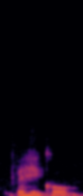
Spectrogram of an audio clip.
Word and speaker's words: vehicle: Vehicle. Or you can also pronounce as Vehicle.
